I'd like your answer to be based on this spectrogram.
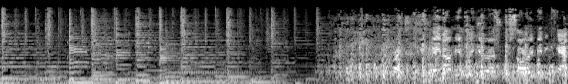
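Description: A White Pass Railway train heading down the mountain to Skagway, Alaska rumbles and clatters loudly over a noisy rushing background, following a passage of music.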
